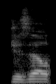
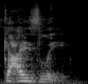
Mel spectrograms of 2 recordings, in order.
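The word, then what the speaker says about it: Geissele: Giselle trigger or Giselle whatever. It's Geisley. Jesus Christ.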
